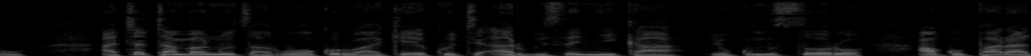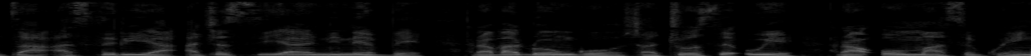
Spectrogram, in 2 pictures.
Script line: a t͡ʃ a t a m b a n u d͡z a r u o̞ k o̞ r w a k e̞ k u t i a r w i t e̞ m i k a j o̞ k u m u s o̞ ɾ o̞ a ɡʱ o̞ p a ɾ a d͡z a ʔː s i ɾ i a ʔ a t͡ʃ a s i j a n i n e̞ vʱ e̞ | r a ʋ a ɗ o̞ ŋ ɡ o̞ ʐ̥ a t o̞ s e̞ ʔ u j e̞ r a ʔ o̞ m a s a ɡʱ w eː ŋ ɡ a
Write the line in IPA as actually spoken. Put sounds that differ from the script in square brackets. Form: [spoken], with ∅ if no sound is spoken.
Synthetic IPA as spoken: a t͡ʃ a t a m b a n u d͡z a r u o̞ k o̞ r w a k e̞ k u t i a r w i [s] e̞ [ɲ] i k a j o̞ k u m u s o̞ ɾ o̞ a ɡʱ o̞ p a ɾ a d͡z a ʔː s i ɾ i a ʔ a t͡ʃ a s i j a n i n e̞ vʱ e̞ | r a ʋ a ɗ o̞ ŋ ɡ o̞ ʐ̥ a [t͡ʃ] o̞ s e̞ ʔ u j e̞ r a ʔ o̞ m a s [e] ɡʱ w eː ŋ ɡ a

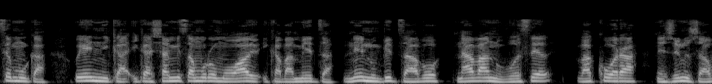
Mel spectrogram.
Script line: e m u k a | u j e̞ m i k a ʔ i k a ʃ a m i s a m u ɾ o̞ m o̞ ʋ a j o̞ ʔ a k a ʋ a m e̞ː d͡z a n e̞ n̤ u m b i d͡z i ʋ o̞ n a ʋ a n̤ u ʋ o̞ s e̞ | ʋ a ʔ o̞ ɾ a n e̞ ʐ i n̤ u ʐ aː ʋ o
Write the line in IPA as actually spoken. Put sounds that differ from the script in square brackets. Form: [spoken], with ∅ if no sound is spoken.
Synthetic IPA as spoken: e m u k a | u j e̞ [ɲ] i k a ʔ i k a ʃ a m i s a m u ɾ o̞ m o̞ [w] a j o̞ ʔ [i] k a ʋ a m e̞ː d͡z a n e̞ n̤ u m b i d͡z [a] ʋ o̞ n a ʋ a n̤ u ʋ o̞ s e̞ | ʋ a [k] o̞ ɾ a n e̞ ʐ i n̤ u ʐ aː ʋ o

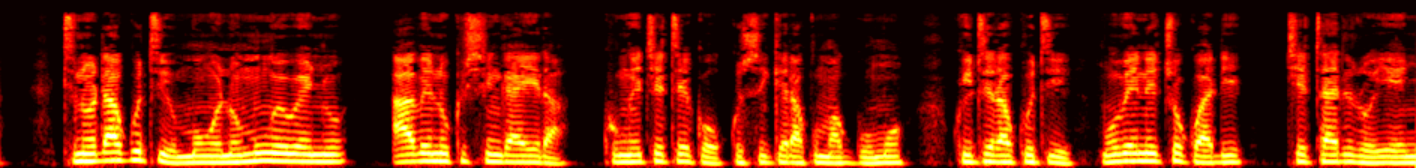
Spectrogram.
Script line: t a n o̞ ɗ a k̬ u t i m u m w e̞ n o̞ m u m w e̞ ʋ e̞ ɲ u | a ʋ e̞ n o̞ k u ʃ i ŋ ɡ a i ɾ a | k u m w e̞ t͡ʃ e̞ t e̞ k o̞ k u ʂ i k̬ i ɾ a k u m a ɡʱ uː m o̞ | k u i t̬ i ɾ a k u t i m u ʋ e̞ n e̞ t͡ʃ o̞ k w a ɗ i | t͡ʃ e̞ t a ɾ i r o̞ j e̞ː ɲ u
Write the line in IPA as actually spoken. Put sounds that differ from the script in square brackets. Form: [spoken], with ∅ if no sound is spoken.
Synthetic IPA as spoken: t [i] n o̞ ɗ a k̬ u t i m u m w e̞ n o̞ m u m w e̞ [w] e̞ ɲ u | a ʋ e̞ n o̞ k u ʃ i ŋ ɡ a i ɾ a | k u m w e̞ t͡ʃ e̞ t e̞ k o̞ k u ʂ i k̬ i ɾ a k u m a ɡʱ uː m o̞ | k u i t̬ i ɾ a k u t i m u ʋ e̞ n e̞ t͡ʃ o̞ k w a ɗ i | t͡ʃ e̞ t a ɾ i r o̞ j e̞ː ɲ u

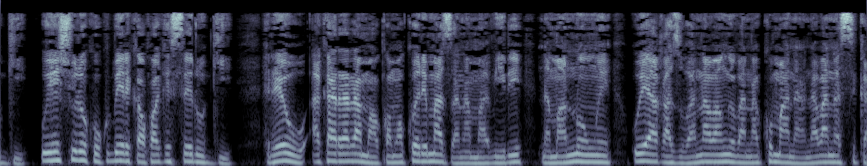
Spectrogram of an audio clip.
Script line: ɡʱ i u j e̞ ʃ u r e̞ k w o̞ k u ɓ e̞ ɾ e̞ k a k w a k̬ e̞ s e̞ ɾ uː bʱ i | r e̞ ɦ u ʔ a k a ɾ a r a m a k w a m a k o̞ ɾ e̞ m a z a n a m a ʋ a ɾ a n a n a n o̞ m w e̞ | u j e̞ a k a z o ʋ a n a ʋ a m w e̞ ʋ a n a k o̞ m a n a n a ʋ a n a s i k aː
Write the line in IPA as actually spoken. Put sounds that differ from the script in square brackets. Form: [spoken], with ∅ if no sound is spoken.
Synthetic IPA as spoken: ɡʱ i u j e̞ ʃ u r e̞ k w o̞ k u ɓ e̞ ɾ e̞ k a k w a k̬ e̞ s e̞ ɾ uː [ɡʱ] i | r e̞ ɦ u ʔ a k a ɾ a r a m a k w a m a k o̞ ɾ e̞ m a z a n a m a ʋ [i] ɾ [i] n a [m] a n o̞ m w e̞ | u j e̞ a k a z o ʋ a n a ʋ a m w e̞ ʋ a n a k o̞ m a n a n a ʋ a n a s i k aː

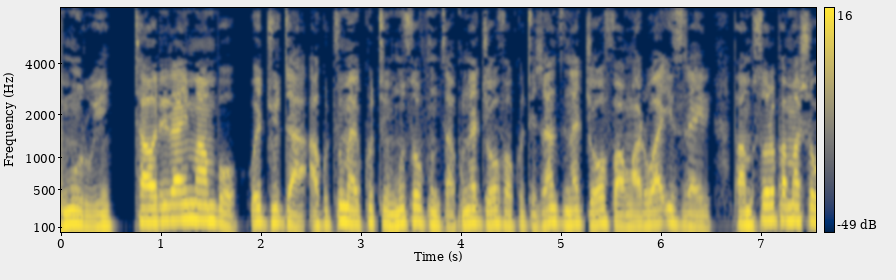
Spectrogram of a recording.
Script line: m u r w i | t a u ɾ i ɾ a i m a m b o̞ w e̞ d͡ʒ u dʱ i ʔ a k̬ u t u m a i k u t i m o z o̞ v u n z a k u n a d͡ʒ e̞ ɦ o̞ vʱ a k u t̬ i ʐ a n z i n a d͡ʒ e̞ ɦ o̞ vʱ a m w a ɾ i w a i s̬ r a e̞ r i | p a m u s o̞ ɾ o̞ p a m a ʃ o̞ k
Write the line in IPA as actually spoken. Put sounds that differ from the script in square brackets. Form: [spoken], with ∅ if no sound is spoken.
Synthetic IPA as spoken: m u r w i | t a u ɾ i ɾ a i m a m b o̞ w e̞ d͡ʒ u dʱ [a] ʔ a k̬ u t u m a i k u t i m [u] z o̞ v u n z a k u n a d͡ʒ e̞ ɦ o̞ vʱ a k u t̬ i ʐ a n z i n a d͡ʒ e̞ ɦ o̞ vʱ a m w a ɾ i w a i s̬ r a e̞ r i | p a m u s o̞ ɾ o̞ p a m a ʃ o̞ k

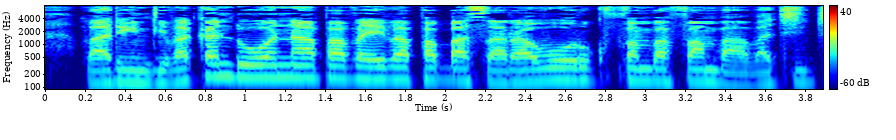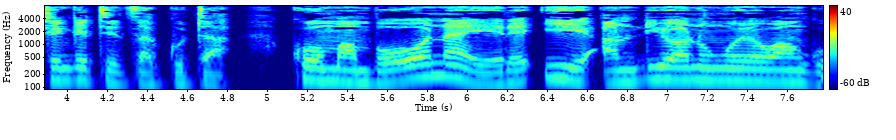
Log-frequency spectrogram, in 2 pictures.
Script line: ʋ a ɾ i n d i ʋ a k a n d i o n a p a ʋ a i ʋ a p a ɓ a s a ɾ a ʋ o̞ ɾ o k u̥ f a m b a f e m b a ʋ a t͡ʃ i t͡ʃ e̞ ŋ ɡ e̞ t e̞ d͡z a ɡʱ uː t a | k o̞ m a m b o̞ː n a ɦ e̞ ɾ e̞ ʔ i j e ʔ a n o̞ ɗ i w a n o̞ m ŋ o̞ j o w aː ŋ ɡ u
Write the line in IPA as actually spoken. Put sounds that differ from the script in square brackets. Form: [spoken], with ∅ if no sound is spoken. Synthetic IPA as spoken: ʋ a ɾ i n d i ʋ a k a n d i o n a p a ʋ a i ʋ a p a ɓ a s a ɾ a ʋ o̞ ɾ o k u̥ f a m b a f [a] m b a ʋ a t͡ʃ i t͡ʃ e̞ ŋ ɡ e̞ t e̞ d͡z a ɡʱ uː t a | k o̞ m a m b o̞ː n a ɦ e̞ ɾ e̞ ʔ i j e ʔ a n o̞ ɗ i w a n o̞ m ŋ o̞ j o w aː ŋ ɡ u

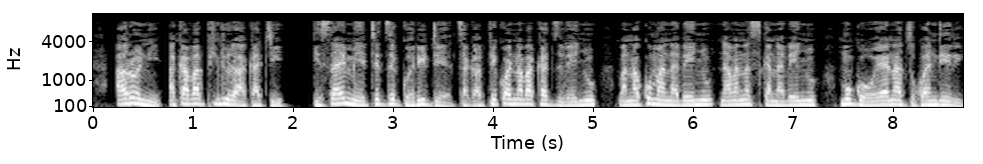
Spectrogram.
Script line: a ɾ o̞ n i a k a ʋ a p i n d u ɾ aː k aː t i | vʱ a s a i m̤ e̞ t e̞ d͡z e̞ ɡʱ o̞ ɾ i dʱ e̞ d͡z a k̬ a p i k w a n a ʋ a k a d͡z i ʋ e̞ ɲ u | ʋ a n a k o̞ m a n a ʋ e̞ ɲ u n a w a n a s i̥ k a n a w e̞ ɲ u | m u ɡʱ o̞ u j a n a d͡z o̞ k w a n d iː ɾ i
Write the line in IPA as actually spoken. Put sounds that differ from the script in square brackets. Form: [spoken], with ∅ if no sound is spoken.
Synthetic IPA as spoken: a ɾ o̞ n i a k a ʋ a p i n d u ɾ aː k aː t i | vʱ [i] s a i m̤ e̞ t e̞ d͡z e̞ ɡʱ o̞ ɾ i dʱ e̞ d͡z a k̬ a [p͡f] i k w a n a ʋ a k a d͡z i ʋ e̞ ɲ u | ʋ a n a k o̞ m a n a ʋ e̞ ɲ u n a [ʋ] a n a s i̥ k a n a [ʋ] e̞ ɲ u | m u ɡʱ o̞ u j a n a d͡z o̞ k w a n d iː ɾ i

